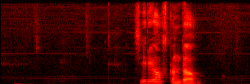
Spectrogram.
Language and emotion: Russian, sad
